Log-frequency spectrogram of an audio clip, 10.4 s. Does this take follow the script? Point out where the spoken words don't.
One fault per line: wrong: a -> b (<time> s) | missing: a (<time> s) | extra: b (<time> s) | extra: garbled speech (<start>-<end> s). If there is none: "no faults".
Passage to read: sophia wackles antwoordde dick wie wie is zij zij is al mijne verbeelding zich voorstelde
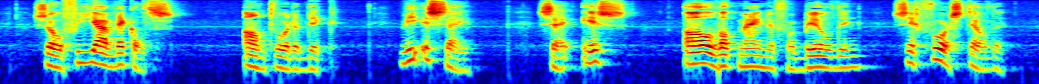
missing: wie (4.2 s)
extra: wat (7.2 s)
